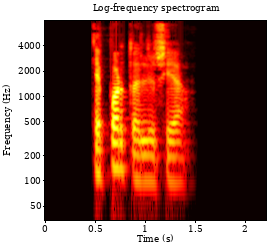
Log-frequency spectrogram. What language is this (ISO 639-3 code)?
cat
